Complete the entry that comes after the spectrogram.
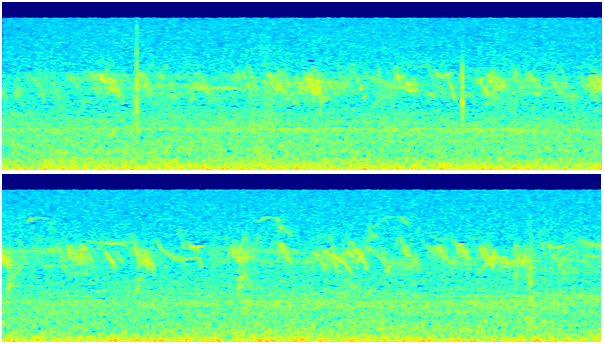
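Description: Birds chirping in a dense, continuous stream of short calls, over a steady low rumble.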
